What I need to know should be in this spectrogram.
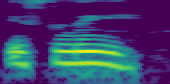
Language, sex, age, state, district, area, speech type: Punjabi, female, 30-45, Punjab, Hoshiarpur, urban, spontaneous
